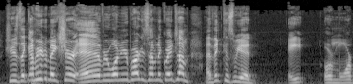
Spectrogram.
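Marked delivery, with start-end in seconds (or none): 0.4-2.4 high, quick customer-service patter; mock peppy coordinator. Coordinator assures the party of a great time, mock peppy. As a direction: imitate an eager host rattling off the welcome.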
